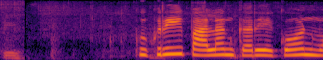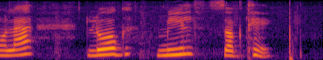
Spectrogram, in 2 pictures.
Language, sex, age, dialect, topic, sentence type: Chhattisgarhi, female, 18-24, Northern/Bhandar, banking, question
